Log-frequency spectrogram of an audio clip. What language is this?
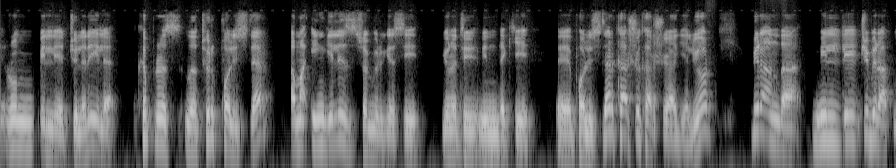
Turkish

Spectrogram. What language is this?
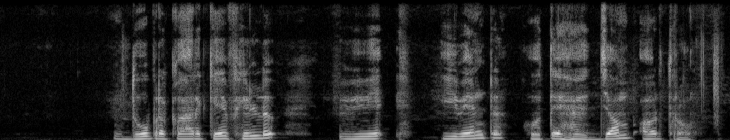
Hindi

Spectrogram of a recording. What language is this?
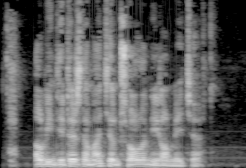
Catalan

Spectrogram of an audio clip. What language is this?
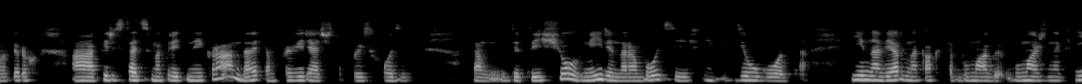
Russian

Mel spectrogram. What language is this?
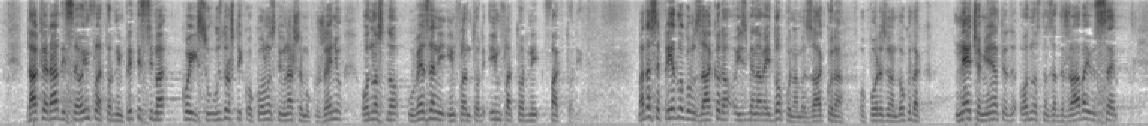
Croatian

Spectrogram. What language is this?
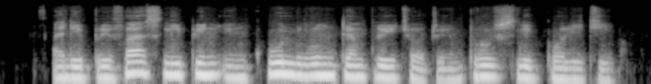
Nigerian Pidgin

